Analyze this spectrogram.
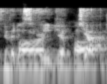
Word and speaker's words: Jafar Panahi: Jafar Panahi. Jafar or something is I believe is how you say his name.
